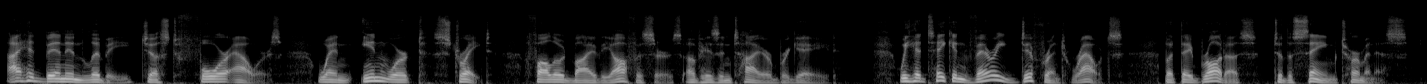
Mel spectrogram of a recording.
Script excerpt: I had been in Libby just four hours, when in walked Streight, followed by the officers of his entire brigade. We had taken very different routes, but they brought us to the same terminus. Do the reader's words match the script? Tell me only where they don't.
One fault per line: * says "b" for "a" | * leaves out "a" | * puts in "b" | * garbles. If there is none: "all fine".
* says "worked" for "walked"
